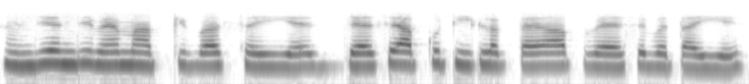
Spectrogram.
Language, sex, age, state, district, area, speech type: Hindi, male, 45-60, Rajasthan, Jaipur, urban, conversation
